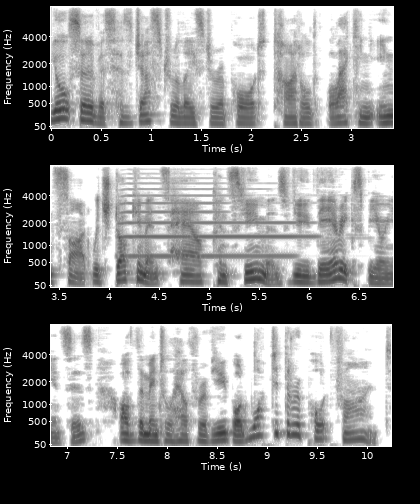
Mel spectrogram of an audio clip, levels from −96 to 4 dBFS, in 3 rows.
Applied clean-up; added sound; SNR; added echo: classical method Wiener filter.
